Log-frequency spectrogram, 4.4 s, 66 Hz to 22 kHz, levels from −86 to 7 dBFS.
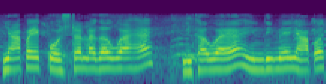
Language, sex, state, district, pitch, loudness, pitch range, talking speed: Hindi, male, Chandigarh, Chandigarh, 200 Hz, -14 LUFS, 190-205 Hz, 190 wpm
